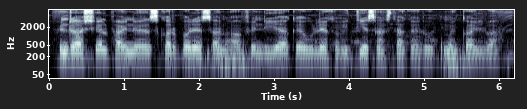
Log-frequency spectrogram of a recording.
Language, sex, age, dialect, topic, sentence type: Bhojpuri, male, 18-24, Southern / Standard, banking, statement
